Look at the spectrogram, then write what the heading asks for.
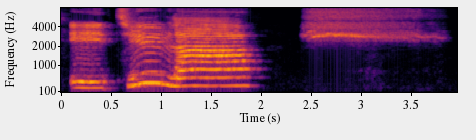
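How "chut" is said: soft hushing whisper; whispering over a crib. Acted. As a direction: whisper a sleepy shush. Sleeping thumb hushes listeners.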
